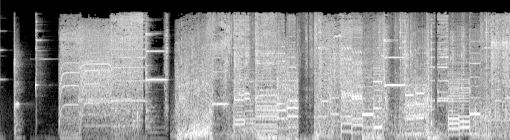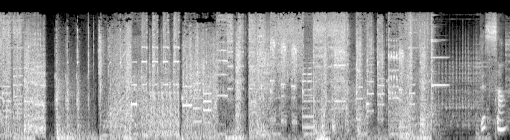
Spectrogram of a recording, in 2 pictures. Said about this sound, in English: These guys have kind of made music, not as well as that, but using, again, factory sounds. This is what it sounds like.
